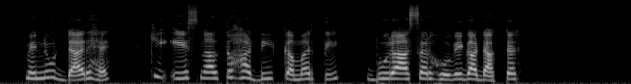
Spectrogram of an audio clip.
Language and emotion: Punjabi, fearful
